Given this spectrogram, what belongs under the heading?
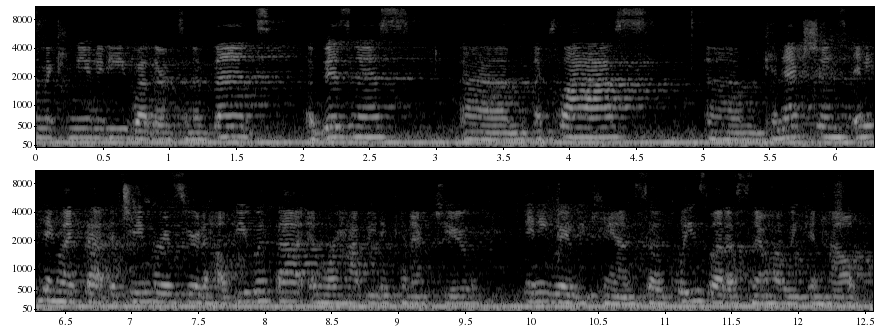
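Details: Adult woman speaking to an audience through a microphone; Normal voice.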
